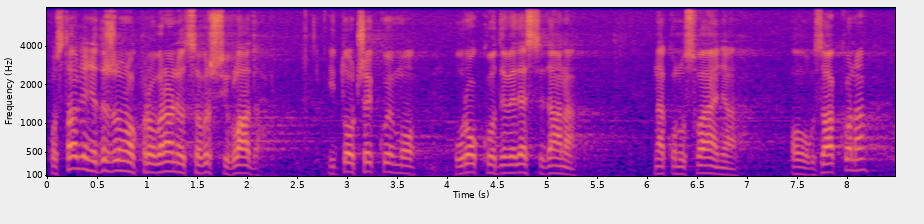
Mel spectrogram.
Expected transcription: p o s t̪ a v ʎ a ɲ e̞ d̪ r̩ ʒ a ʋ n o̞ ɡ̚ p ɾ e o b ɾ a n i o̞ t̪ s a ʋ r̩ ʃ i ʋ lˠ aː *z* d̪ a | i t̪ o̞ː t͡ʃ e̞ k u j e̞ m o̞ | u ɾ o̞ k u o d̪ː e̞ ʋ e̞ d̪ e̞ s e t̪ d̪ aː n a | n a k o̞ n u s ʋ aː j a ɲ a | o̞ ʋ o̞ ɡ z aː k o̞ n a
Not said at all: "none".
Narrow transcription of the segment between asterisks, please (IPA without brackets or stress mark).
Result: none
